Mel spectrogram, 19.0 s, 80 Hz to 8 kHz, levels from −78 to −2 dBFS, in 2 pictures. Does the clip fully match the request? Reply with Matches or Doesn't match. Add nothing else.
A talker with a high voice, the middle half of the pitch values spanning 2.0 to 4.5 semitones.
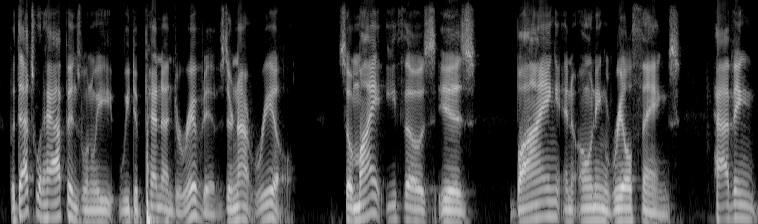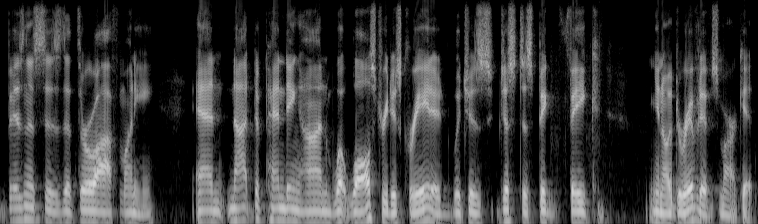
Doesn't match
